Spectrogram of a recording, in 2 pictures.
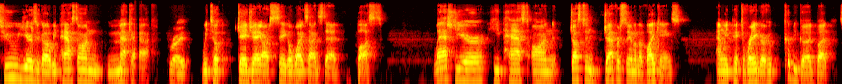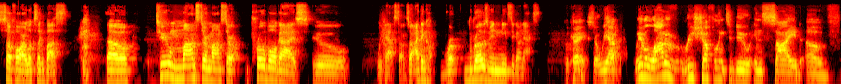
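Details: Adult male with a lifelong stutter that in childhood made reading in class and speaking to anybody hard; stuttering.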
